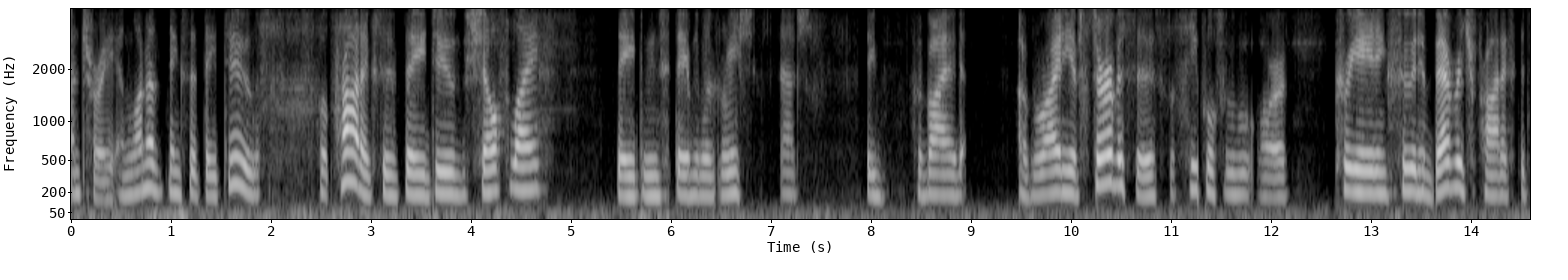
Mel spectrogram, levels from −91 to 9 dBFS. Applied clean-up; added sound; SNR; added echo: neural diffusion model UNIVERSE++.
